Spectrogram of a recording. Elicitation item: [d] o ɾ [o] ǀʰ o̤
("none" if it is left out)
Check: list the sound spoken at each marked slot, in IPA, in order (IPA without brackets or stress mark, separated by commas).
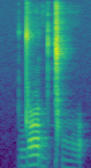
d, o̤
